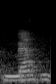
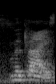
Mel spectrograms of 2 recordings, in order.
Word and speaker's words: Matthias: Mia Matthew, how do you say your last name? Matthias, thank you.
